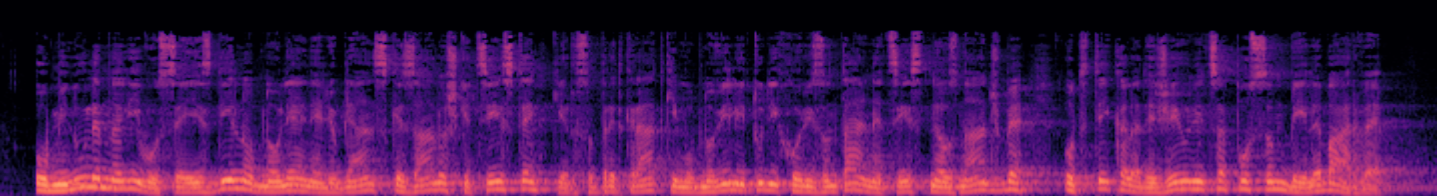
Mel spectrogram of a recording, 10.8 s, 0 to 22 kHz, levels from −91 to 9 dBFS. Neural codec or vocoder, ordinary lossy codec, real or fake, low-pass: none; MP3, 48 kbps; real; 19.8 kHz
